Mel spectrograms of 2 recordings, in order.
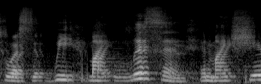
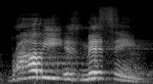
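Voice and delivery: wife's distraught, high-pitched shout; panicked shout; 9 semitones higher, 9 dB louder than usual. Retold or imitated. Sobbing wife tells her husband their baby is missing, shouting. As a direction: cry out loud and much higher. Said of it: "she shouted".

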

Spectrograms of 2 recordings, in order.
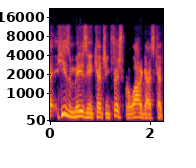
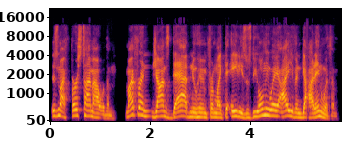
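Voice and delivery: normal talking voice

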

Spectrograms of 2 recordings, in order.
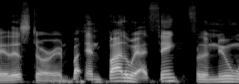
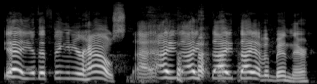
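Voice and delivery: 1 mock woman's voice. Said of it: "she's like".

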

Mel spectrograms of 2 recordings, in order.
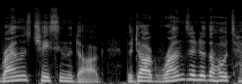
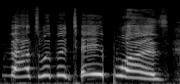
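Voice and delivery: high, slow dawning realization; sudden realization; slower than usual. Retold or imitated. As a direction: let it dawn on you slowly, pitched up. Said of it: "And I'm like".

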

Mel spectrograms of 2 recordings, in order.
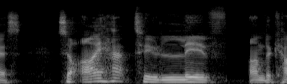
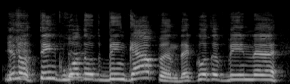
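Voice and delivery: gushing foreign interviewer; 14 semitones higher than usual. Retold or imitated. Praising the guest as a hero, high excited put-on accent. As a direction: gush with wide-eyed praise in a foreign voice. Character voice continues.

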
